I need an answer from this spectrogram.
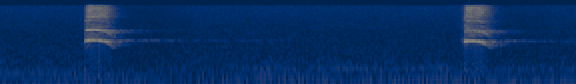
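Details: Chital, or spotted deer, in a forest giving alarm calls: two sharp, shrill barks about two and a half seconds apart. Each starts as a harsh burst, then falls to a clear tone that rings on briefly. The background is otherwise quiet.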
